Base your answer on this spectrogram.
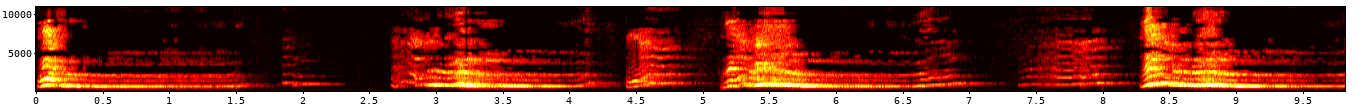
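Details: French Bulldog making long mournful howls with quivering pitch, broken by brief soft whimpers between the louder cries, about six in all.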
